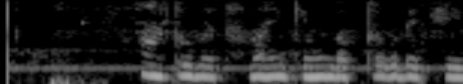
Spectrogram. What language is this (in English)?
Odia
